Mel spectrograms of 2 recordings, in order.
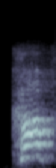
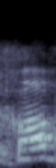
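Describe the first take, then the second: First: The first consonant has the hard pronunciation. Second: The first consonant has the soft pronunciation. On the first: "Kaf is the is the hard" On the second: "Chaf is the soft"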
